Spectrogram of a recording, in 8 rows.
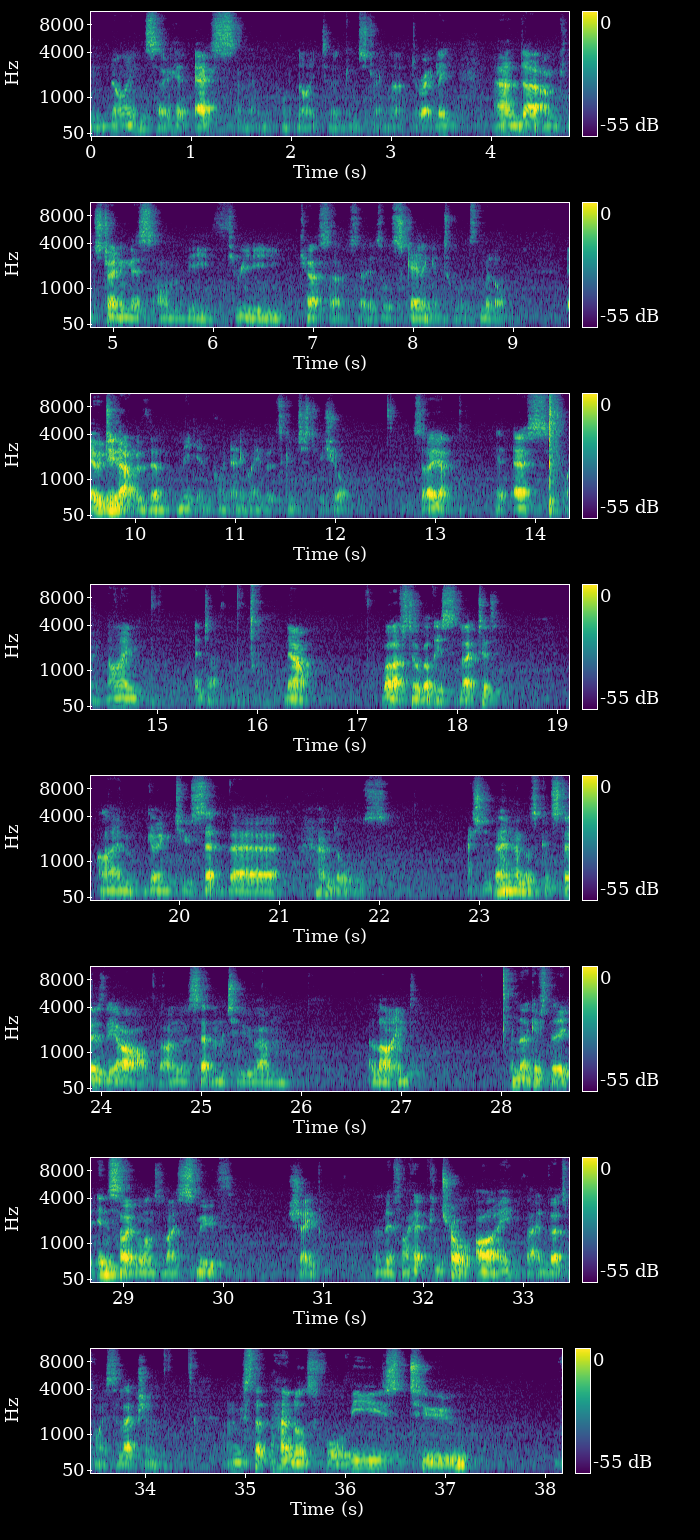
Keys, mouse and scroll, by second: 3.5 right click, 4.7 click, 7.7 s, 15.0 a, 16.0 ctrl+z, 24.6 b, 25.3 right click, 25.6 v, 32.6 ctrl+i, 35.1 v.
